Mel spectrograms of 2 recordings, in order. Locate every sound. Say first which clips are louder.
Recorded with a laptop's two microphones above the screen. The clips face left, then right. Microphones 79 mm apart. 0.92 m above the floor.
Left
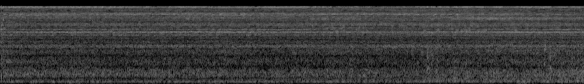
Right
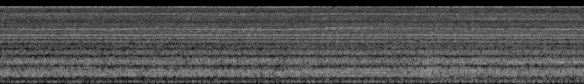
0.0 s a drone: right 12 dB; 75° right (ahead or behind)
